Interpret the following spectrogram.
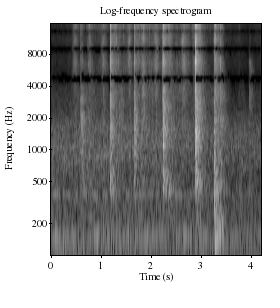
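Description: A 12-inch Dobsonian telescope being shifted by hand: a series of about six short, irregular knocks and bumps as the tube and base are handled and moved.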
